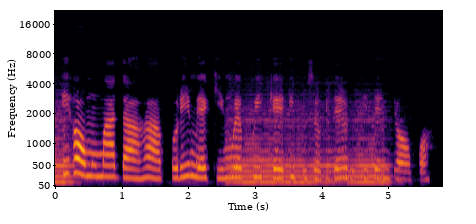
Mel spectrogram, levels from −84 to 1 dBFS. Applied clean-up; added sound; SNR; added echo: neural mask model RNNoise.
